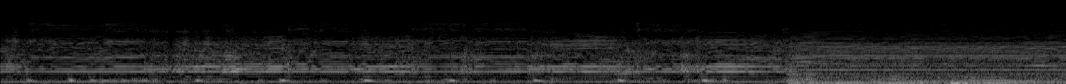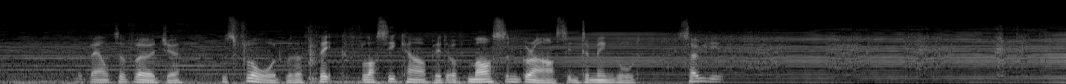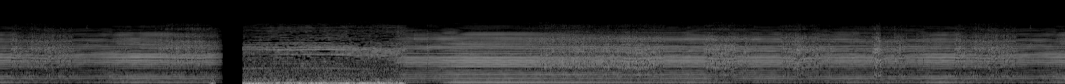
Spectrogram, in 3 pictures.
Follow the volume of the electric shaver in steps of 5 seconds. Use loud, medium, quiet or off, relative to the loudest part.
medium, medium, medium, medium, loud, loud, loud.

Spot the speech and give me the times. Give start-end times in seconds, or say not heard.
11.4-17.9.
